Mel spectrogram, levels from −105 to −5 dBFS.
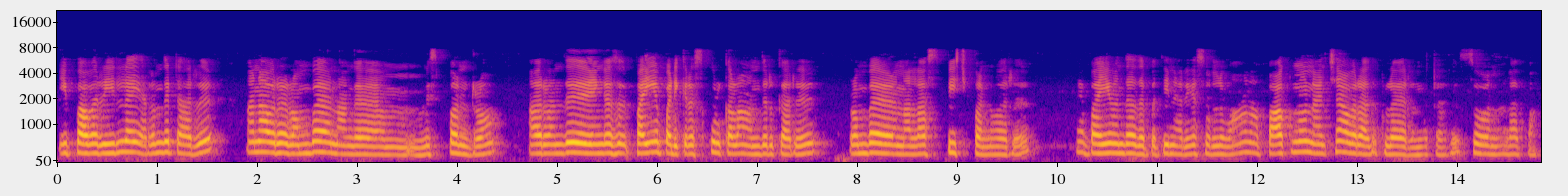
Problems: low volume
